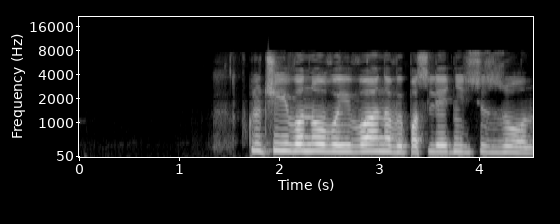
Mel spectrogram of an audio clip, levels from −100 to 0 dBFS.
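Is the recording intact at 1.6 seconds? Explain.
Yes, the speech at 1.6 seconds plays through cleanly, with no dropout, click, distortion or other fault at that moment.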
